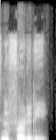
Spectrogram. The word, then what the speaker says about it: Nefertiti: lower Egypt hennichomeu nwtmw9 while modern Egyptological pronunciation renders her name as nefertity her name was the sentence nfrtj or nfr.tjy.tj TJ 10 meaning the beautiful one has come and probably contemporarily pronounced Nafta from older Nafraida or perhaps Nafidi 11 12 And like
